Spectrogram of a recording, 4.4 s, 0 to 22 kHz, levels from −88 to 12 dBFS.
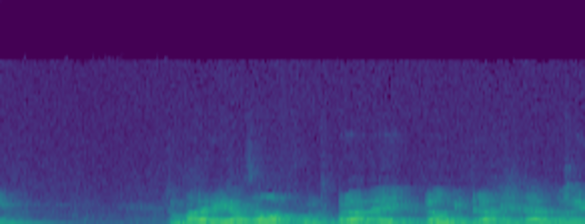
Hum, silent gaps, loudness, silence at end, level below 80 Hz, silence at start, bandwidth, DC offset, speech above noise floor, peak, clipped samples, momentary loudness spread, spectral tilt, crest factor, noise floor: none; none; -24 LUFS; 0 s; -52 dBFS; 0 s; 16 kHz; under 0.1%; 30 dB; -8 dBFS; under 0.1%; 12 LU; -7.5 dB/octave; 18 dB; -54 dBFS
